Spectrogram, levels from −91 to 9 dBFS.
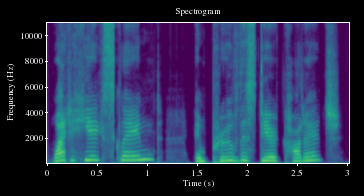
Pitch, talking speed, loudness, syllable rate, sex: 295 Hz, 120 wpm, -19 LUFS, 5.1 syllables/s, female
